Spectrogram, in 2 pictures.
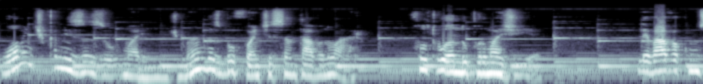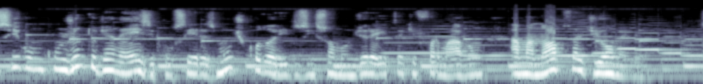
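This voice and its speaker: A man with a Brazilian accent reading scripted story narration as the narrator of an audio tale. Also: on the high side. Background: music.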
